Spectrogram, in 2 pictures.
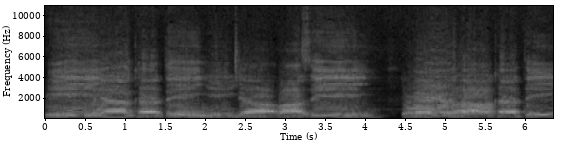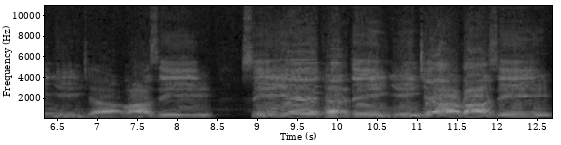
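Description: Buddhist devotional chanting: a voice intoning long melodic phrases, each about four seconds long, broken by short pauses for breath.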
